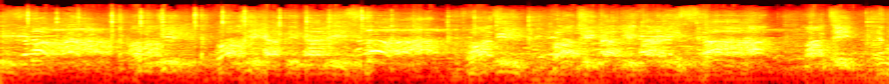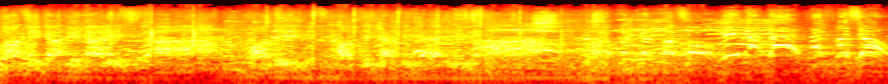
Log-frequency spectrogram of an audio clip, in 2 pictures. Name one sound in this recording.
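A crowd of marchers chants and talks loudly outdoors.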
